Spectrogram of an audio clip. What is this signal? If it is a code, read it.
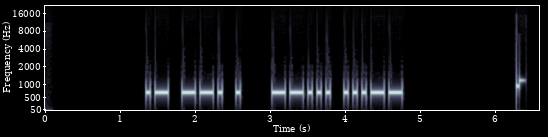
Morse code, heard as a keyed tone, about 20 wpm, 700 Hz. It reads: AGE 73
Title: Practice QSO - Exchange 3 - More Info - 20wpm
